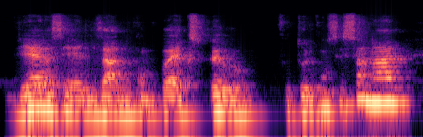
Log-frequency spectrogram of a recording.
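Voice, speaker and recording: A man answering questions at a public hearing, speaking in a formal but halting way with fillers. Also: medium pitch, animated. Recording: roomy echoey sound.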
